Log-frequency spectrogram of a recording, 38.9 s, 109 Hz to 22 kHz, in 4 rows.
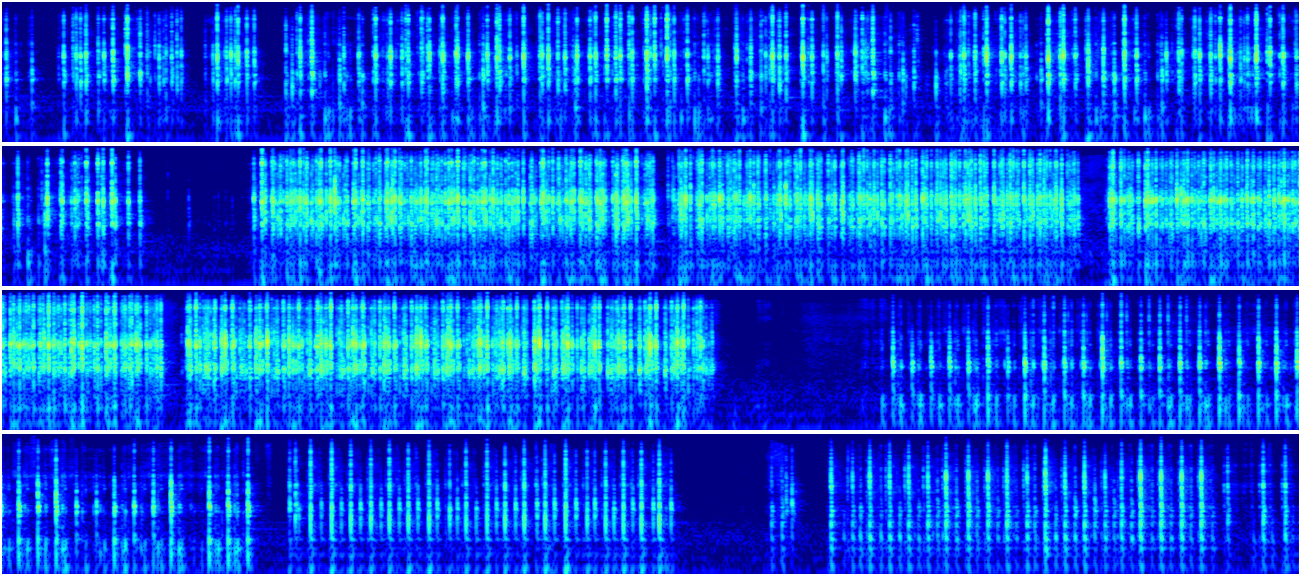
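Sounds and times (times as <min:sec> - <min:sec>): mechanical keyboard typing: 0:00.0 - 0:10.9, 0:11.6 - 0:24.9, 0:26.0 - 0:34.3, 0:35.0 - 0:38.9.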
